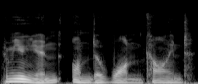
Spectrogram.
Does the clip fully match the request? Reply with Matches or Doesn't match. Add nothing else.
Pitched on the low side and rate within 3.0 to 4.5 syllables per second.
Matches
